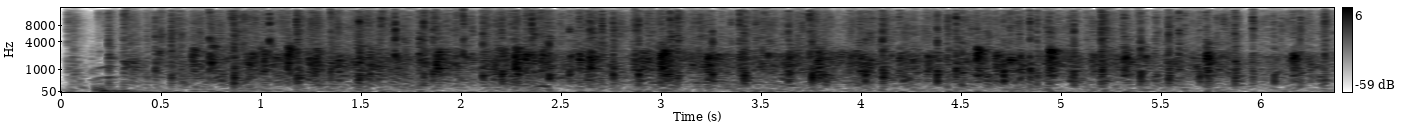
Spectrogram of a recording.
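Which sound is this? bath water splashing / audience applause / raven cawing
audience applause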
